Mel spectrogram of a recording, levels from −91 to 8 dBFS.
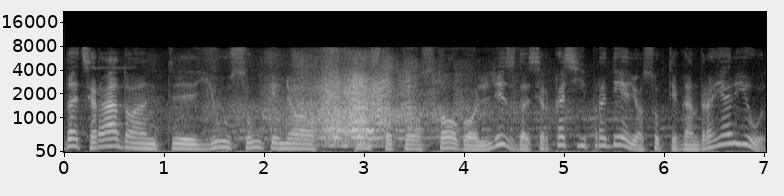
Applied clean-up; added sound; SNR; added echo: none; Bicycle; 2 dB; none.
